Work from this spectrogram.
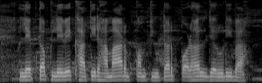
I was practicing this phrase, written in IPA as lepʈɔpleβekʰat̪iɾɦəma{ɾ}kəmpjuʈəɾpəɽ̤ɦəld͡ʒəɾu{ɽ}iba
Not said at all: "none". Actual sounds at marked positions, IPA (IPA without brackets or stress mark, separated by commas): ɾ, ɾ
